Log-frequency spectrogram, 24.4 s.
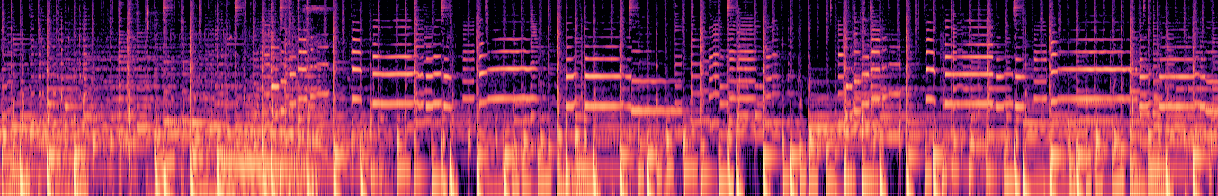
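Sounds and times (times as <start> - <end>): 
smooth jazz music: 0.0 - 24.3.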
